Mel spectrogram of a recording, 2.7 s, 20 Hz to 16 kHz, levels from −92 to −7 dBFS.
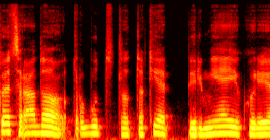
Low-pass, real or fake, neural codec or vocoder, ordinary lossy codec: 14.4 kHz; fake; codec, 44.1 kHz, 2.6 kbps, SNAC; AAC, 96 kbps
